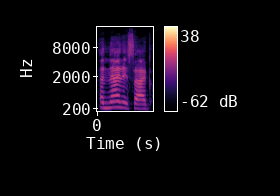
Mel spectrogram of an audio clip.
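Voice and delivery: ordinary talk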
